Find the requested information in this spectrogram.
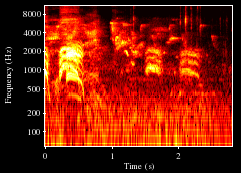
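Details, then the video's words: One loud, harsh caw, then two or three shorter, softer caws fading away, from crows fighting for food. "Kaka sound and noises of Crow birds | different kauwa ki awaz - কাকের ডাক Crow Sound Loudly"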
